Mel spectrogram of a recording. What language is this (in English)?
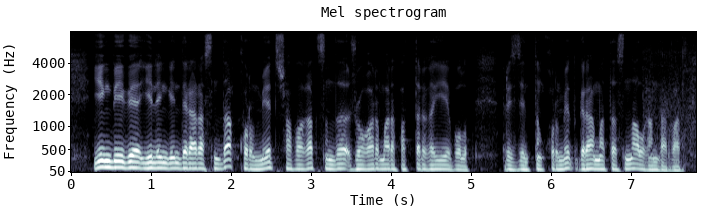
Kazakh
